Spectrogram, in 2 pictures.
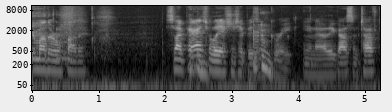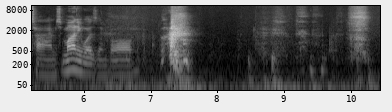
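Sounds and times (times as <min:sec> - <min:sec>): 
speech: 0:00.1 - 0:00.9, 0:02.0 - 0:07.7
person sneezing: 0:07.2 - 0:07.8.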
